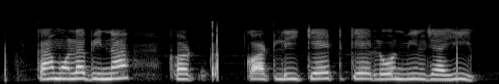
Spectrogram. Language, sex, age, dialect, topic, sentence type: Chhattisgarhi, female, 51-55, Western/Budati/Khatahi, banking, question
